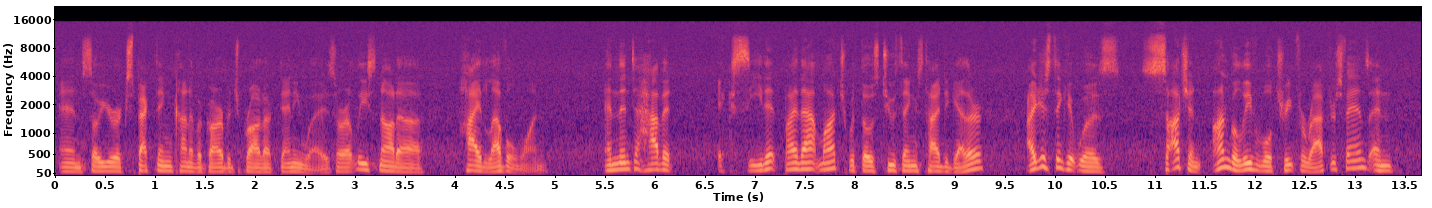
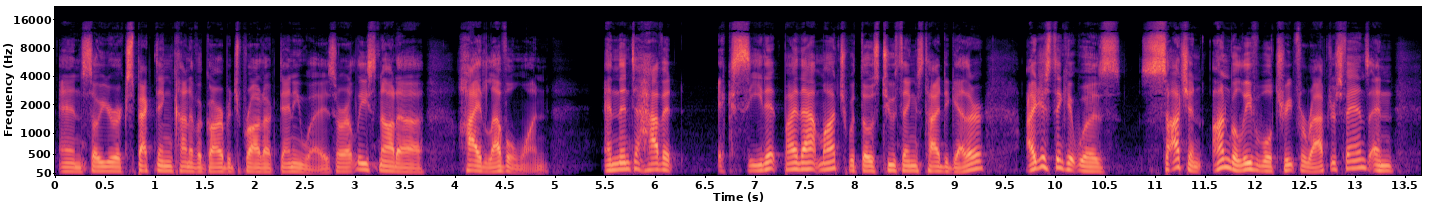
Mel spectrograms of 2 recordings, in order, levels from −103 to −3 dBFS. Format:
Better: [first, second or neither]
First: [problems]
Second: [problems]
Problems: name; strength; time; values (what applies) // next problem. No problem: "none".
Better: second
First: hiss; noticeable; throughout; 15 dB below the speech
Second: none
